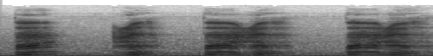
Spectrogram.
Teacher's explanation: hams di juga memiliki sifat sidah yang artinya suaranya tidak boleh dialirkan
